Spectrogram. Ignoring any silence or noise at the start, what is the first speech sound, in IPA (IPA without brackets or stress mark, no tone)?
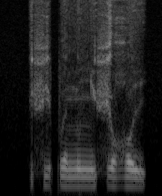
fʲ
